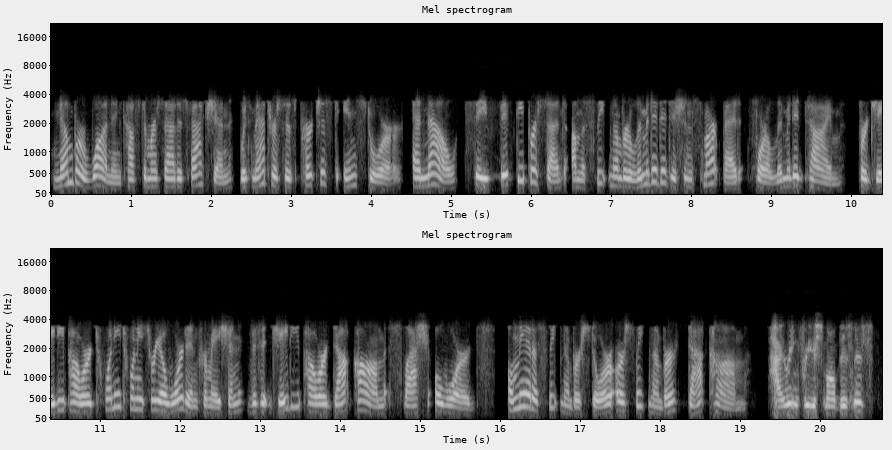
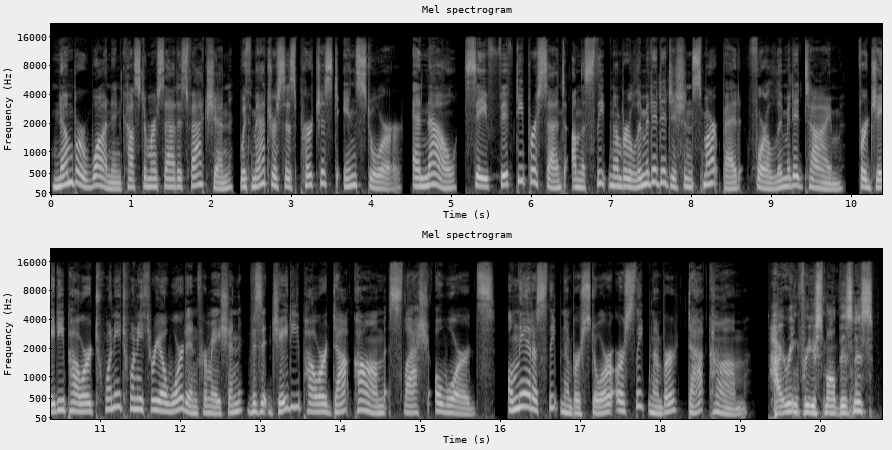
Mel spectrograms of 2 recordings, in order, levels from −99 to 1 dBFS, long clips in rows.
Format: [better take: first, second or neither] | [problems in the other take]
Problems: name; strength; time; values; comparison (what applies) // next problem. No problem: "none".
second | phone-call audio; poor line; nothing above 3.5 kHz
